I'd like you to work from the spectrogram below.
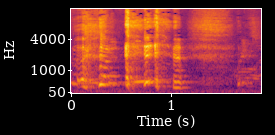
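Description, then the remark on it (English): A run of dry coughs, four or five sharp bursts in quick succession, then a short pause and one more cough at the end. “Don't cough. You're going to scare people.”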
